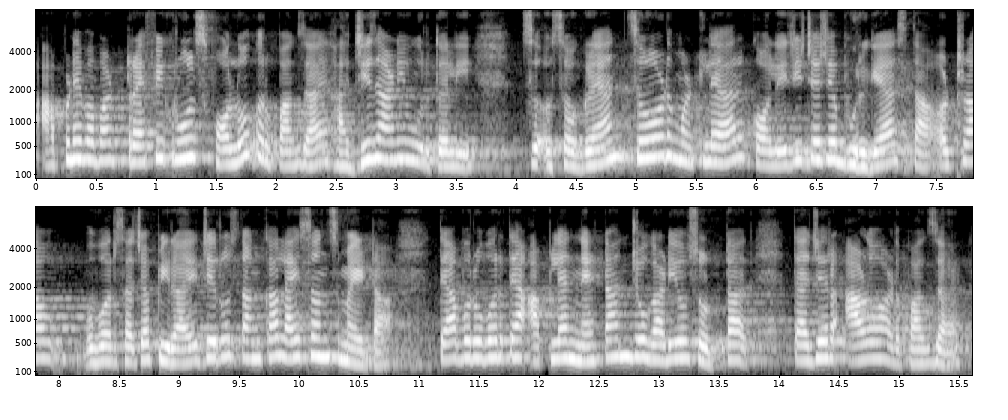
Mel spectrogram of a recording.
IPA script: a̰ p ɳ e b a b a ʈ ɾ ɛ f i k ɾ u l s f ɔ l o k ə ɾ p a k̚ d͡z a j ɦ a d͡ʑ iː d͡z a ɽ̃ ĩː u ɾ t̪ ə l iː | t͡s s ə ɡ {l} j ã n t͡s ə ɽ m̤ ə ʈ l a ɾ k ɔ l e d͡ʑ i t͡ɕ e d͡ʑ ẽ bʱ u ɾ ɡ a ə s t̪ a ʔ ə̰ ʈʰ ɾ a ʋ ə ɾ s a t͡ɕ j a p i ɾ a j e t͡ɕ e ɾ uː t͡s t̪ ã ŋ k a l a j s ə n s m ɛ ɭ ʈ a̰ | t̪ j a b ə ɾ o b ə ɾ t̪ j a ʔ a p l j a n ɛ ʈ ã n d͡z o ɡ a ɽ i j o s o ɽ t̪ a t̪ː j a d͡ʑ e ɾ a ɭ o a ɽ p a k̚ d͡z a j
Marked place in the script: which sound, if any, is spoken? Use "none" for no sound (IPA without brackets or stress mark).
ɭ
